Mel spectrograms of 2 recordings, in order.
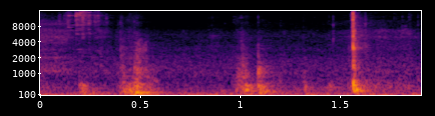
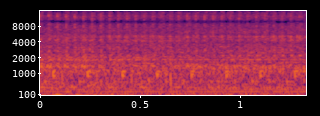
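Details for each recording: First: VW Tiguan with failed cylinder 1 ignition coil, after short crank an uneven shaking idle with steady stumble on three cylinders; dead cylinder from the failed coil. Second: VW Tiguan that ran on 3 cylinders with EPC code after head port cleaning and new injectors, after swapping in spark plugs and injectors from a spare Tiguan: steady idle with even ticking pulses, no skips; no longer missing, coil or plug suspected.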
